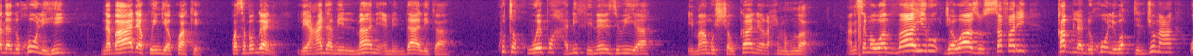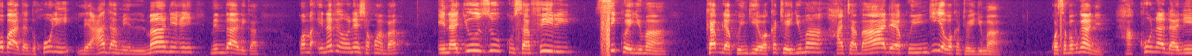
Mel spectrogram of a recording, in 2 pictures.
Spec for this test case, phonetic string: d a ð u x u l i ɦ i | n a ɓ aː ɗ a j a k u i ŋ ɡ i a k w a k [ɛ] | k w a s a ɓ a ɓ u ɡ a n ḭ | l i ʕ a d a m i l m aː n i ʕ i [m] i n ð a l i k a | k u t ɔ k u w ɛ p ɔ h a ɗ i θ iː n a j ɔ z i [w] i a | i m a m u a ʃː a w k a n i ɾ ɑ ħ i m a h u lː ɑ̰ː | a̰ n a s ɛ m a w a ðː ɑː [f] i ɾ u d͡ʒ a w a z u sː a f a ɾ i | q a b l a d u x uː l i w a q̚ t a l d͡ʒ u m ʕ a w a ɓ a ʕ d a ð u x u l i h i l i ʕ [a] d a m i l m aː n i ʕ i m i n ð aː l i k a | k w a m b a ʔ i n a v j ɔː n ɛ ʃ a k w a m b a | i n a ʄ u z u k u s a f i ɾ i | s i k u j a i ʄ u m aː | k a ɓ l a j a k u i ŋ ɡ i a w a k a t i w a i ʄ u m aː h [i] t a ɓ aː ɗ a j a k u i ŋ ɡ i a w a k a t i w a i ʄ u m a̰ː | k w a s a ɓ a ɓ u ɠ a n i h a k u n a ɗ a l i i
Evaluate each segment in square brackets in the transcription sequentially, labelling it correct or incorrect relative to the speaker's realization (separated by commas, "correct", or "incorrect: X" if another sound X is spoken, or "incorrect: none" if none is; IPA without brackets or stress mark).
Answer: correct, correct, correct, incorrect: h, correct, incorrect: a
